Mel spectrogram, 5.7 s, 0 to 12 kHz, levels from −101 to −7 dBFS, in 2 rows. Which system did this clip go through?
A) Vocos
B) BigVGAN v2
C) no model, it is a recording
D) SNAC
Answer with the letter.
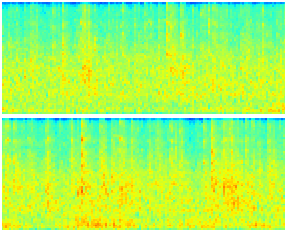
C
